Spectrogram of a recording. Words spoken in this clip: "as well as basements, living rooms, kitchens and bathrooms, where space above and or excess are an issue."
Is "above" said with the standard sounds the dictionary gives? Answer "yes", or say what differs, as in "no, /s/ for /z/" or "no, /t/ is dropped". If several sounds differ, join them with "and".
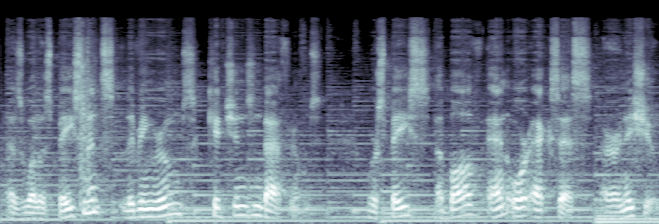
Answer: yes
